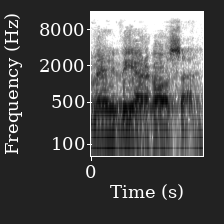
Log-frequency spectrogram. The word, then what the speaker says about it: Villaraigosa: I want to thank Councilman Tom LaBonge, Council President Gil Garcetti, all the members of the City Council, and Mayor Antonio Villaraigosa. I think I pronounced that correctly.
